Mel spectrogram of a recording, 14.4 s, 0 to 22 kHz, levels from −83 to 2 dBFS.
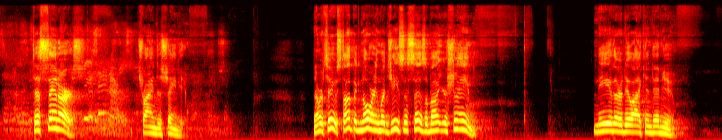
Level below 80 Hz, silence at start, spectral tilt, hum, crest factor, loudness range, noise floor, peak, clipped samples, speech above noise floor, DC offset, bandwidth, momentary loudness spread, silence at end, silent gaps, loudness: -56 dBFS; 0.05 s; -3 dB/octave; none; 16 dB; 10 LU; -67 dBFS; 0 dBFS; under 0.1%; 53 dB; 0.1%; 19.5 kHz; 17 LU; 0.75 s; none; -14 LUFS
